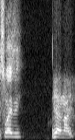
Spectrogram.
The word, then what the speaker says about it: Swayze: Am I saying that right, Swayze?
